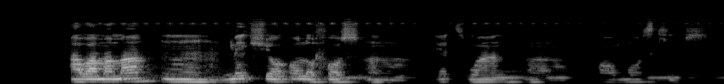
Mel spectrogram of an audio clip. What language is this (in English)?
Nigerian Pidgin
